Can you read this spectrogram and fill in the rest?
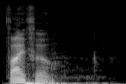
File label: pronunciation en fifo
